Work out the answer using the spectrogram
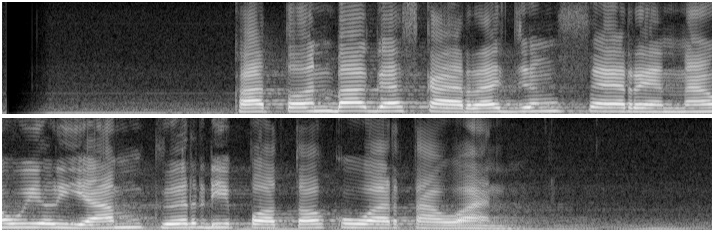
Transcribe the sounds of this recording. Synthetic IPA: kat̪ɔnbaɡaskaɾad͡ʒɨŋsɛɾɛnawiliamkɨrdipɔt̪ɔkuwart̪awan

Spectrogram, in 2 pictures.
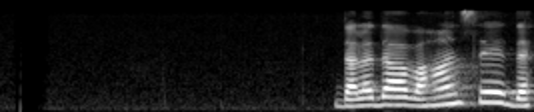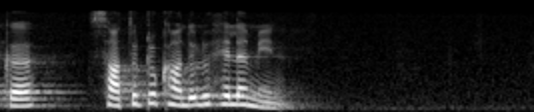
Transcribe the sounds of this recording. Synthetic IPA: d̪aləd̪aːʋaɦanseːd̪ɛkə | sat̪uʈukand̪uluɦeləmin

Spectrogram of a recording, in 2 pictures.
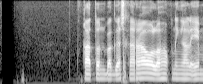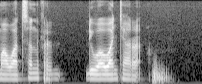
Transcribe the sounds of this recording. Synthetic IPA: kat̪ɔnbaɡaskaɾaɔlɔɦɔk̚niŋalɛmawat̪sɔnkər | diwawaɲt͡ʃaɾa̰

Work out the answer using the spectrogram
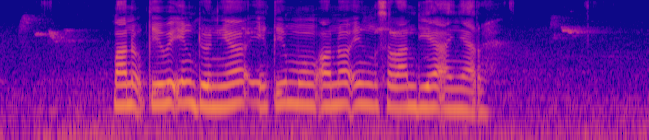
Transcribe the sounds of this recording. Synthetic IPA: manuʔkiwɪɪŋd̪o̤niɔikimʊŋʔɔnɔɪŋsəland̪iaaɲar

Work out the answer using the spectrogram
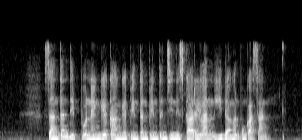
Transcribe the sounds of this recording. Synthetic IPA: sant̪andipunɛŋɡɛkaŋɡɛpint̪ənpint̪ənd͡ʒənɪskaɾilanɦidaŋanpuŋkasan

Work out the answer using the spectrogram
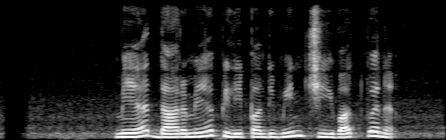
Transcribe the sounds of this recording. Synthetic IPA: mejəd̪aɾəmejəpilipand̪imind͡ʒiːʋat̪ʋenə

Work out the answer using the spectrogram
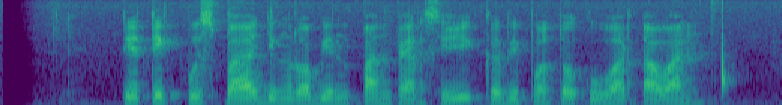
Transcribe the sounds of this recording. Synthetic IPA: t̪it̪ɪk̚puspad͡ʒɨŋrobinpanpɛrsikɨrdipɔt̪ɔkuwart̪awan

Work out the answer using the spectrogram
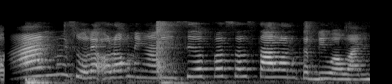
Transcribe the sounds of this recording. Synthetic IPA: anːusulɛɦɔlɔk̚niŋalisilfərsəlst̪alɔnkərdiwawan

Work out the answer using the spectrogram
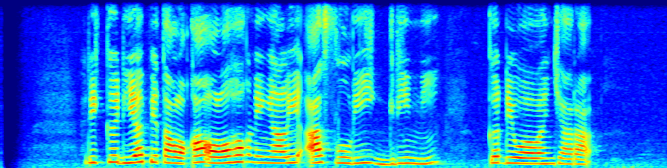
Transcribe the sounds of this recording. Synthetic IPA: rikədiapit̪aklɔkaɔlɔɦɔk̚niŋaliʔasliɡɾini | kɨrdiwawaɲt͡ʃaɾa

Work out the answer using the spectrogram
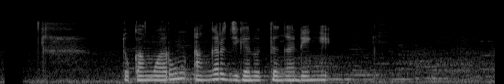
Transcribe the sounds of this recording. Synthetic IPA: t̪ukaŋwaɾuŋaŋɡərd͡ʒiɡanut̪əŋadɛŋɛʔ

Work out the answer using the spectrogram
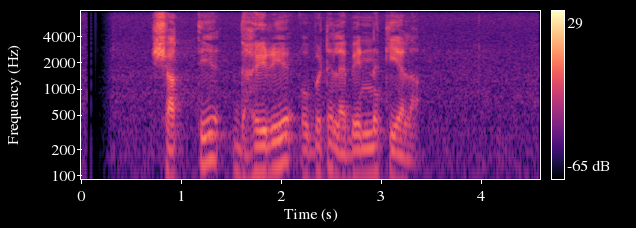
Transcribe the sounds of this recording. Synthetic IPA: ʃak̚t̪ijəd̪ʱajɾijəʔobəʈəlæbenːəkijəla̰

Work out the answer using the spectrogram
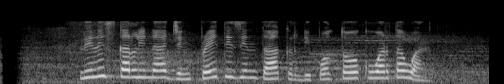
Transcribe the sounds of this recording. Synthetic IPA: lilɪskarlinad͡ʒɨŋpɾet̪izint̪akɨrdipɔt̪ɔkəwart̪awan

